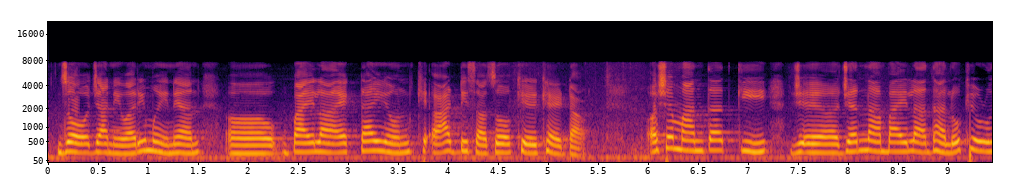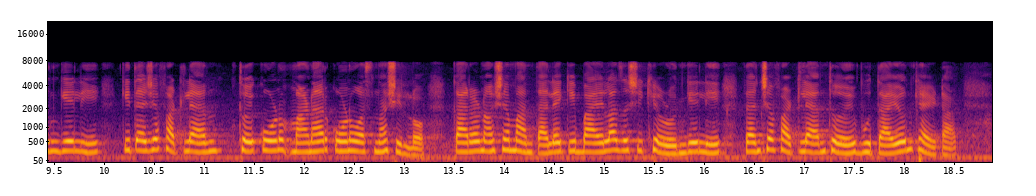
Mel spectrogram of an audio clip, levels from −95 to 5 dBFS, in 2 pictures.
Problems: constant background noise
